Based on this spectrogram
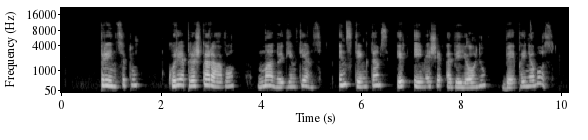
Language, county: Lithuanian, Kaunas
